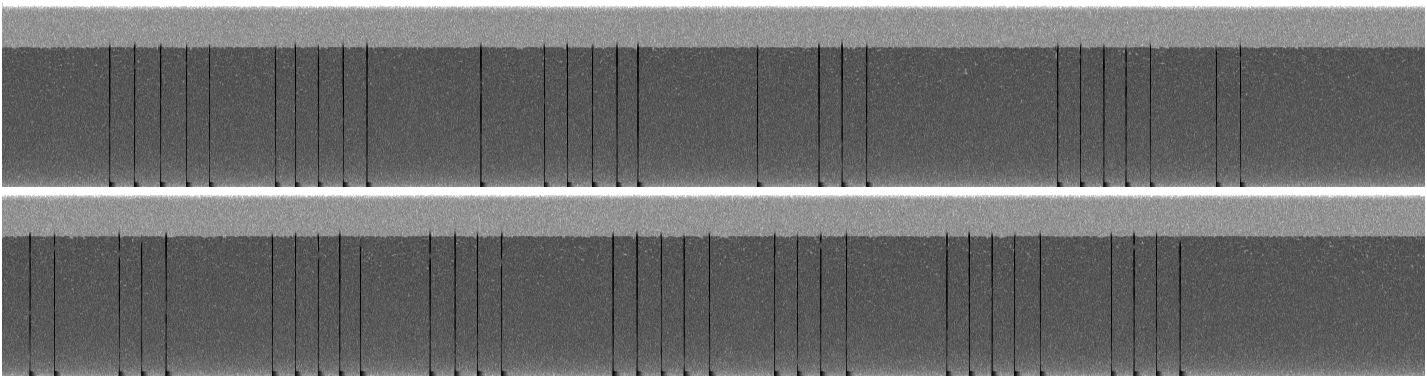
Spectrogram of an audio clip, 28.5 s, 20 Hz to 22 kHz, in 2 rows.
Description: Tap code, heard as knocks on a wall, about 4 knocks a second. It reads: ZEC W HYYY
